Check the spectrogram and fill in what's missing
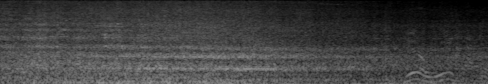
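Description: A Metra commuter train rolls past in Chicago with a steady, loud rumble of wheels on rail and faint squeal, while people talk nearby.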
